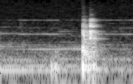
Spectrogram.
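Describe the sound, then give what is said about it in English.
Dice clatter briefly, a quick double rattle of hard clicks about a second in, fairly loud against a low steady hum, then fade out. No one speaks. “I hear the dice moving.”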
